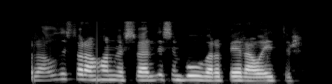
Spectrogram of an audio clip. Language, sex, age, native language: Icelandic, female, 40-49, Icelandic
